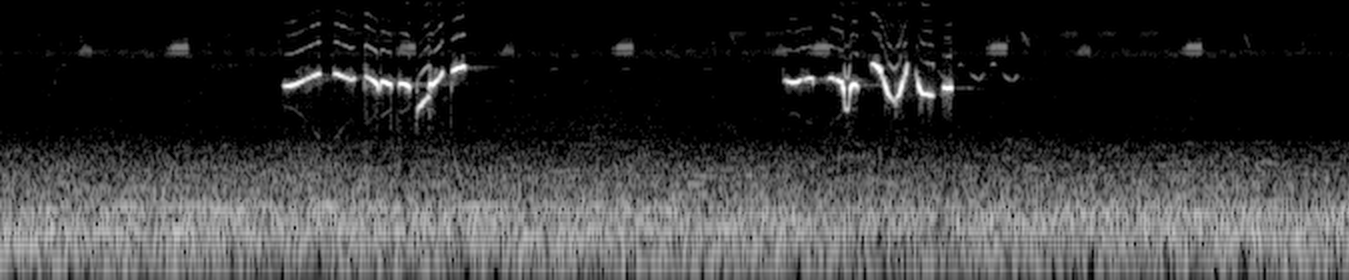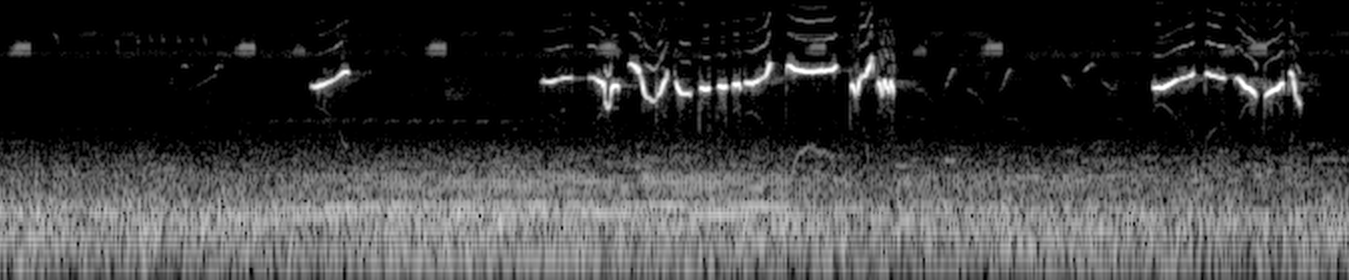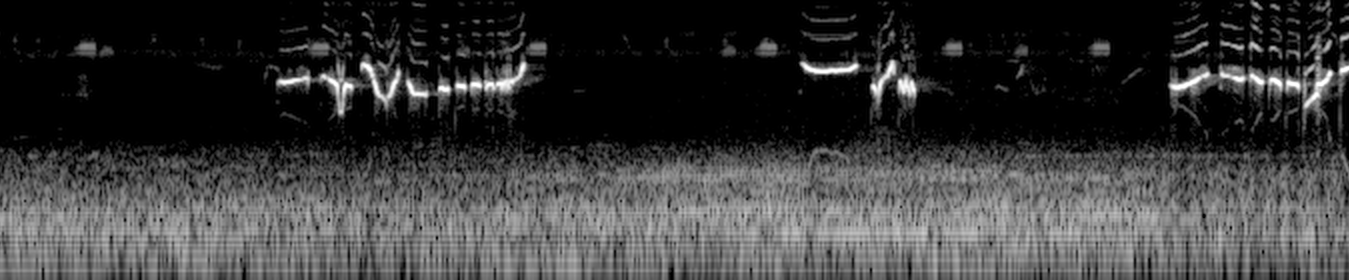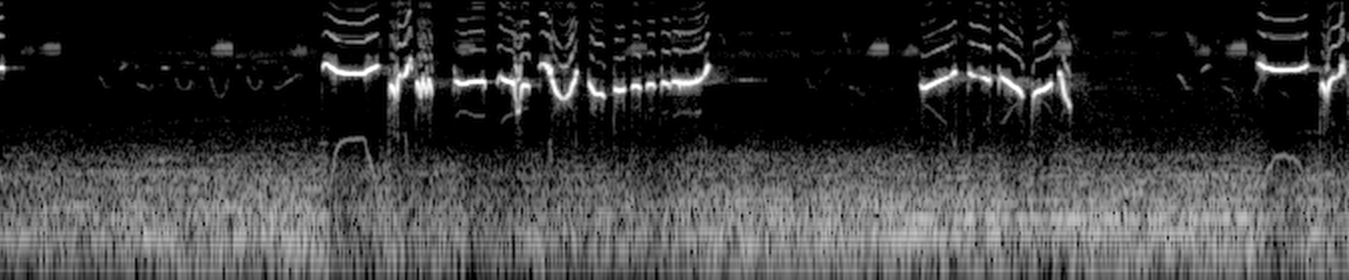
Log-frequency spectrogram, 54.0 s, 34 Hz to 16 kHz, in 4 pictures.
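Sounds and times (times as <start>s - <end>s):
bird singing whistled phrases: 2.8s - 4.8s, 7.8s - 10.2s, 16.6s - 17.2s, 18.9s - 22.6s, 25.0s - 26.6s, 29.6s - 32.4s, 35.0s - 36.3s, 38.7s - 40.6s, 43.7s - 48.1s, 49.7s - 51.2s, 53.0s - 53.9s.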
